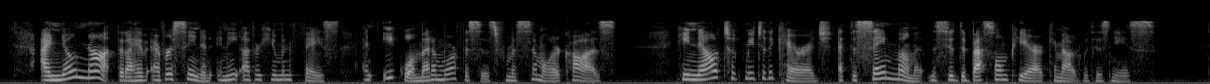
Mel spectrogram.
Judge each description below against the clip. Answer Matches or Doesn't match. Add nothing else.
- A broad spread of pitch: Matches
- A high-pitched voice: Matches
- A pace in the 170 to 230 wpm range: Matches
